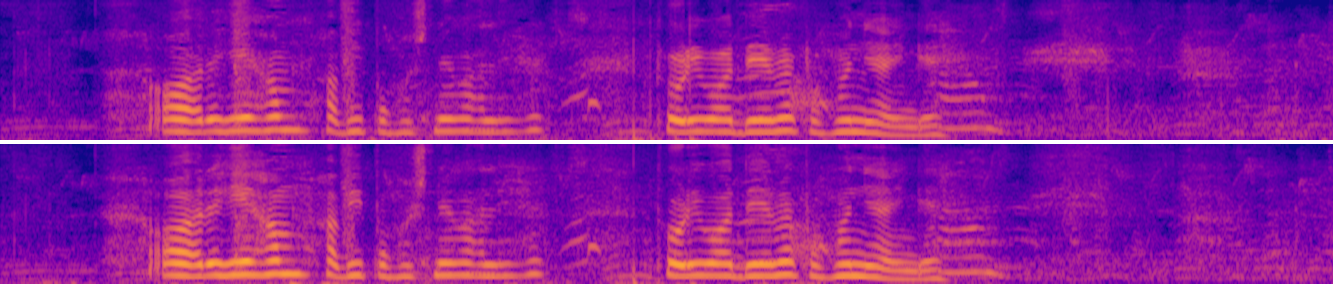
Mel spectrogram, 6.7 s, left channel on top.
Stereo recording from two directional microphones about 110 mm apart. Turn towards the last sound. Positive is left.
turn(degrees=-40)  # may be behind; listen again after turning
